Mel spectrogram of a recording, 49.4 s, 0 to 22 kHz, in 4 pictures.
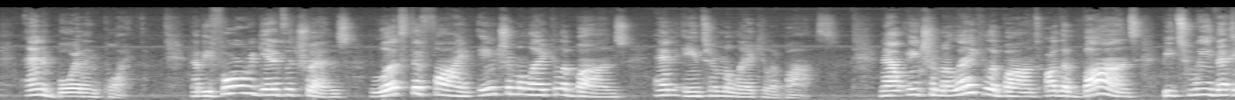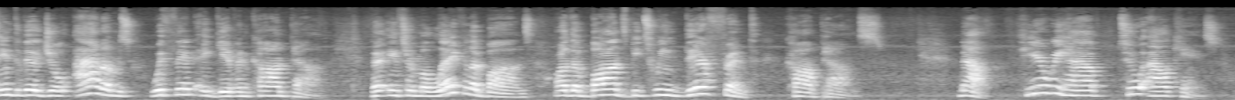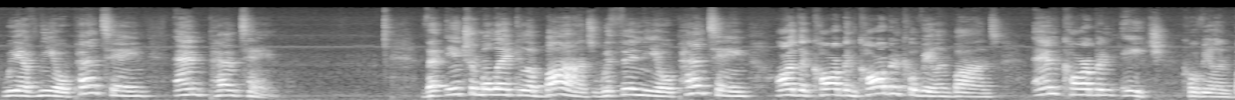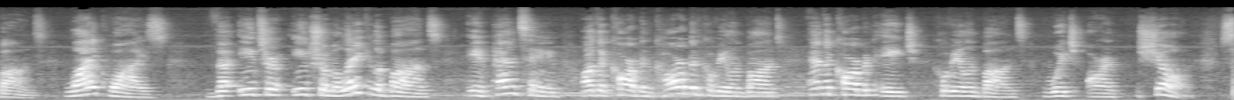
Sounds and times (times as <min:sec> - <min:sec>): Speech: 0:00.0 - 0:21.2, 0:21.9 - 0:27.6, 0:28.9 - 0:49.3.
